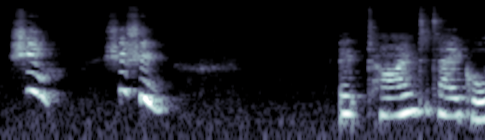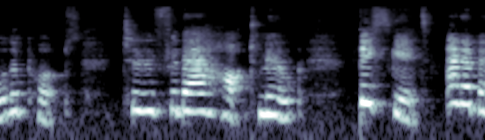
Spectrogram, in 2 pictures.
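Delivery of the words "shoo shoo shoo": very high, quick little shoos; shooing. A narrator's reading. Mum sending Peaches and Dad away, shooing. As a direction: flick them away in a squeaky high voice.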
